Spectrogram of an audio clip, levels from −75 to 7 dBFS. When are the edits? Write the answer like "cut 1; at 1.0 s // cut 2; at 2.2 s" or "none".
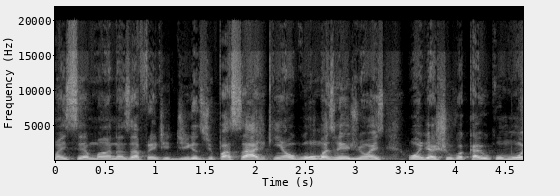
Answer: none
